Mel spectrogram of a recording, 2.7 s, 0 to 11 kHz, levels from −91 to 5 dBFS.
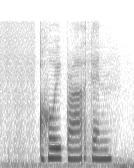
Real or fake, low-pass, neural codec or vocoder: fake; 7.2 kHz; codec, 16 kHz, 0.5 kbps, FunCodec, trained on Chinese and English, 25 frames a second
